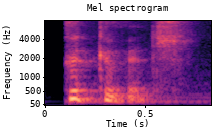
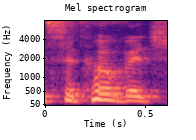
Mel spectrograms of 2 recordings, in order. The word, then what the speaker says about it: Cudkowicz: The wonderful way is with a hard C, Cudkowicz. And Cudkowicz is the not so nice way.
